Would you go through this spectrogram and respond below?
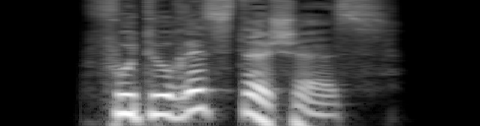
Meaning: strong/mixed nominative/accusative neuter singular of futuristisch
- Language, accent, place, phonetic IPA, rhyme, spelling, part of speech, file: German, Germany, Berlin, [futuˈʁɪstɪʃəs], -ɪstɪʃəs, futuristisches, adjective, De-futuristisches.ogg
